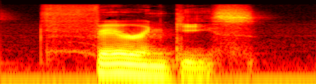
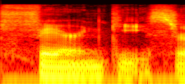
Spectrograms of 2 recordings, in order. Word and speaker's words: Ferengis: I think it's pronounced Ferengis. Okay. – If I remember from the anime, I believe it's pronounced Ferengis or like Ferengis.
